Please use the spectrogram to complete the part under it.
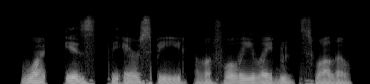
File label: low voice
